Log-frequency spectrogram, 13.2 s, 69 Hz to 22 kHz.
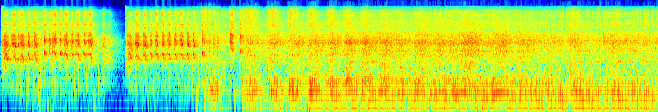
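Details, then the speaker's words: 1982 Honda 450 Nighthawk parallel twin, first start in over 8 years after carb cleaning, on choke; starter cranks, pauses, cranks again, then it catches and settles into a steady, smooth, quiet idle. "sounds really good really good smooth and quiet"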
